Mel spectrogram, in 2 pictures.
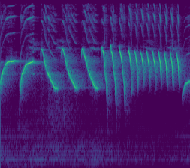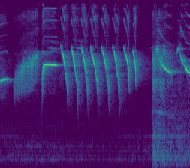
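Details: Canary carrying blackthroat song, meant to coax other canaries into singing: clear falling whistled notes, then quick rolling trills of repeated sweeps, ending with a brief noisy burst.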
